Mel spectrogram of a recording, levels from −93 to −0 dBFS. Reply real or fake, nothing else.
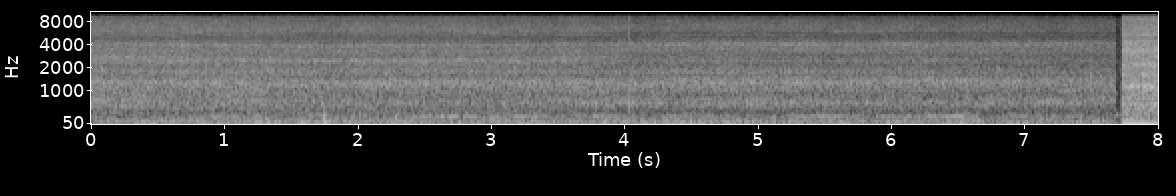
real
